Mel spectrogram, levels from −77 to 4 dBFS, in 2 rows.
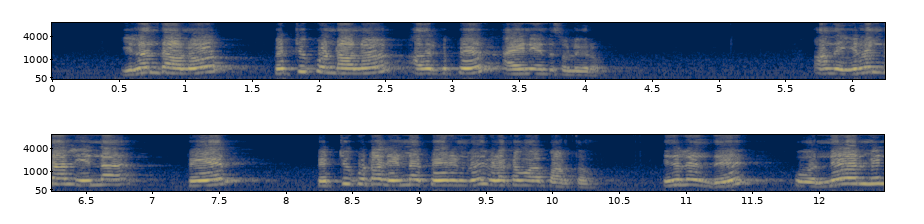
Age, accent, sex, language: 50-69, native, male, Tamil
